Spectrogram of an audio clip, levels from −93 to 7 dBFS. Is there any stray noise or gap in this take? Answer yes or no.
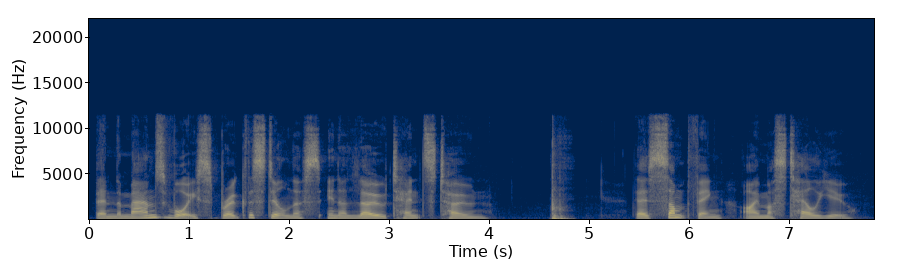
yes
